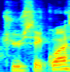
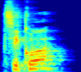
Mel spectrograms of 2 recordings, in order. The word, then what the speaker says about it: tu sais quoi: Tu sais quoi, on peut le prononcer super rapidement, donc c'est pas tu sais quoi, c'est tu sais quoi. Bon, tu sais quoi, on s'en bat les couilles.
